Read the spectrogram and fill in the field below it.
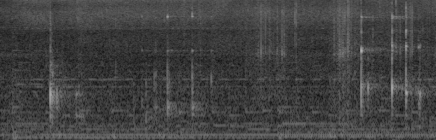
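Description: Ginger goes into a hot pan with onion already fragrant, giving a steady soft sizzle under scattered clinks and scrapes of a utensil stirring against the pan.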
